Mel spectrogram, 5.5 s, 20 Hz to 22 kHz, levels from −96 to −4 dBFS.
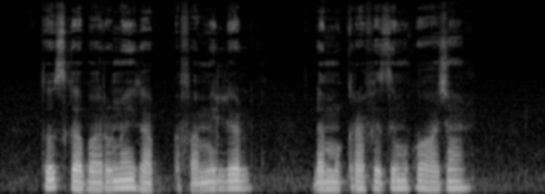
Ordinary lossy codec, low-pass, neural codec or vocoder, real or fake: none; none; none; real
